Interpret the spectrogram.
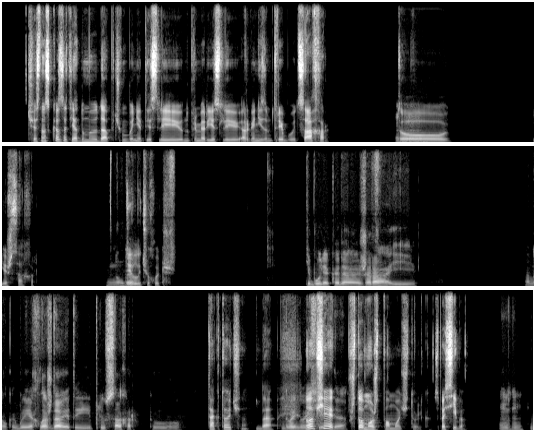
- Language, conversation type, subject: Russian, unstructured, Что помогает вам поднять настроение в трудные моменты?
- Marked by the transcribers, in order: tapping; other background noise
